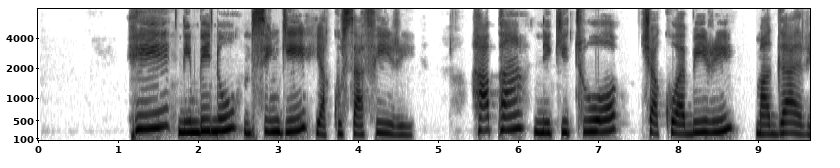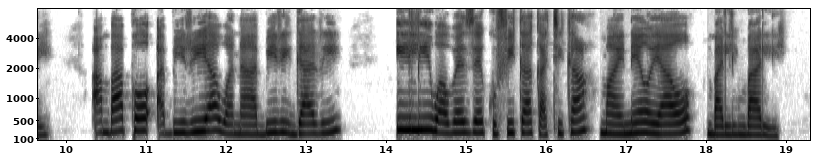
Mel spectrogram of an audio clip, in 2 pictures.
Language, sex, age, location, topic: Swahili, female, 25-35, Nairobi, government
